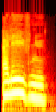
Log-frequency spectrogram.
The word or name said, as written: allées et venues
